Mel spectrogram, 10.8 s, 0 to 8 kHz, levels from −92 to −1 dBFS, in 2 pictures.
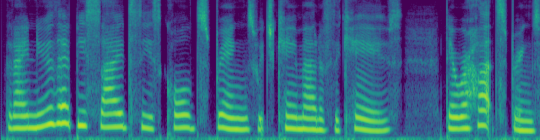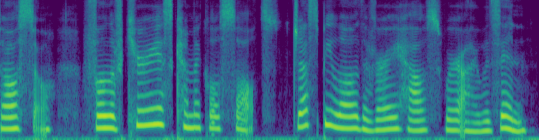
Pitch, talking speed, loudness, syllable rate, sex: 255 Hz, 185 wpm, -18 LUFS, 4.8 syllables/s, female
